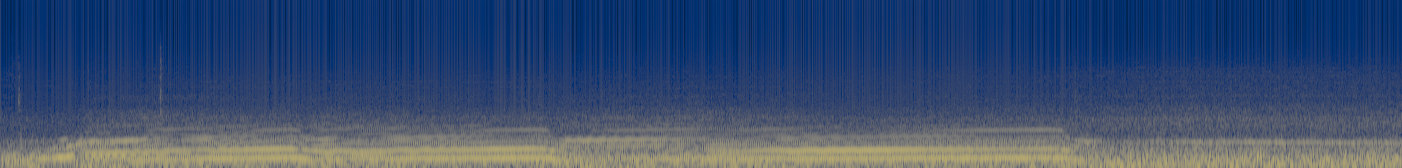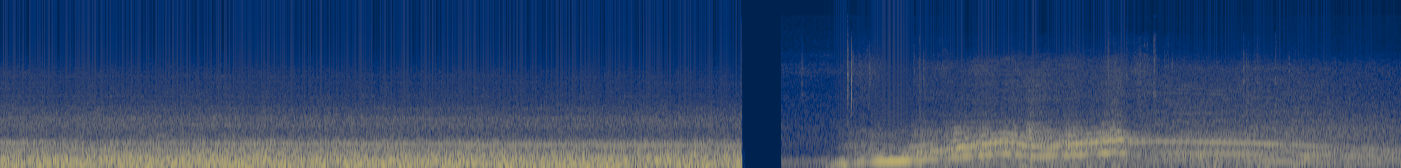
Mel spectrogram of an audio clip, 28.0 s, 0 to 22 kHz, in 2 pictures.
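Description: Manhart-tuned Toyota Supra GR's turbocharged 3.0-litre straight-six at full throttle, heard from inside the cabin. The revs climb with two quick upshifts about 3 and 5.5 seconds in, keep rising to near 200 km/h, then the throttle comes off and the engine note settles to a steady, slowly falling cruise. After a sudden cut, the engine revs rise and fall twice at lower speed.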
